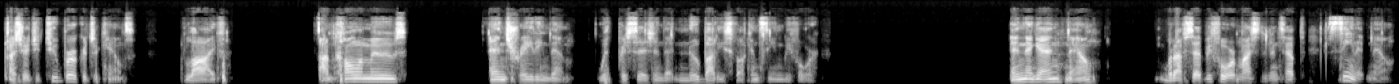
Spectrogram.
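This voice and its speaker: A man ranting as a trading mentor on a live audio call, boastful and full of swearing, taunting his challengers and swinging between loud jabs and low asides. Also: lively intonation, moderate pace, long pauses, no echo. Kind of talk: combative live-audio rant.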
